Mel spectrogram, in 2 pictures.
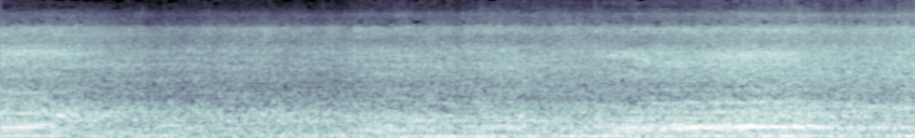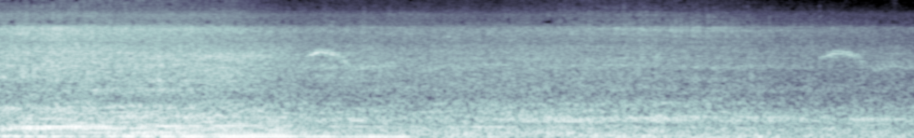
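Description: A motor vehicle engine passes in the street, its pitch rising and falling over a steady low rumble, with two short high chirps later on.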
